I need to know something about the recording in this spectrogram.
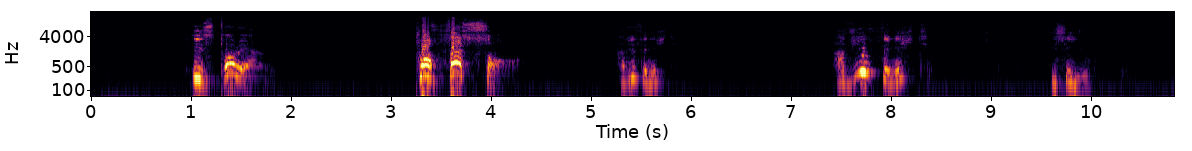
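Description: A man speaks angrily and close by, in short bursts.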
